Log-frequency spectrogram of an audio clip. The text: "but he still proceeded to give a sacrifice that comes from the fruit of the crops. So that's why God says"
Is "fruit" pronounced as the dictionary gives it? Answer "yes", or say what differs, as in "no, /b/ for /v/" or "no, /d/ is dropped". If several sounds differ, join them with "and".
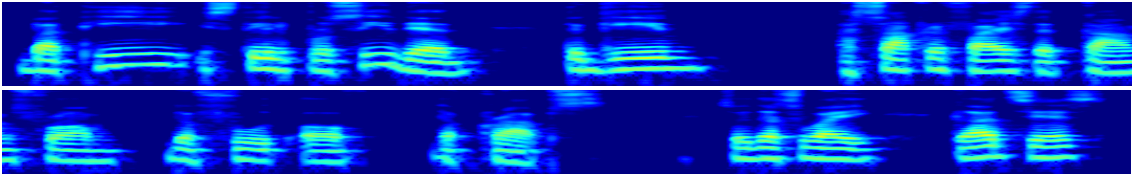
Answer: yes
